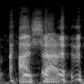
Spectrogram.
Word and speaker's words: Hazard: Es Hazard.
